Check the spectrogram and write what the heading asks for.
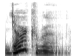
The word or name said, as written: darkroom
